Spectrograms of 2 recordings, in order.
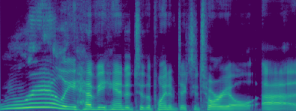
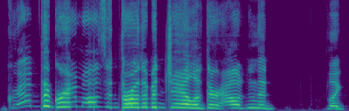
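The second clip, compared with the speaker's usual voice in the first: high, loud mocking voice; mocking impression; 10 semitones higher, 7 dB louder than usual. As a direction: parody her, shrill and over the top. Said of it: "She's like".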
